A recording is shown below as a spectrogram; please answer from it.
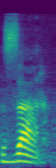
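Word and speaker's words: tsar: সেট দ্য জার, জার বললেন, এখানে টি এর উচ্চারণ কিন্তু সবসময় সাইলেন্ট, এটা মাথায় রাখবে।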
